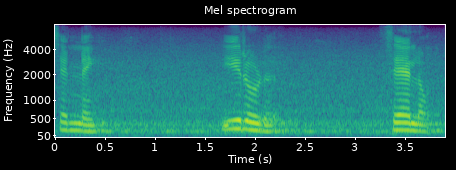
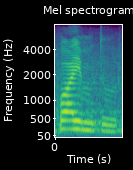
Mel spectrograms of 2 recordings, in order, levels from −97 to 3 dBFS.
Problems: constant background noise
